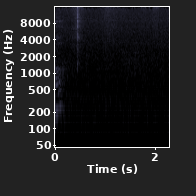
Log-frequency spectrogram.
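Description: A single short computer mouse click, then near silence.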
